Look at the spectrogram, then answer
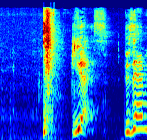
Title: Emmett sneezes for a walk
